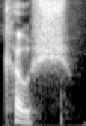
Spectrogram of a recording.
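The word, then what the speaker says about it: cosh: Define the hyperbolic functions hyperbolic cosine pronounced Kosh is the x coordinate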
